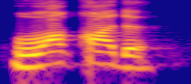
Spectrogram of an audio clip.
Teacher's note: واو کو پڑھتے وقت ہونٹ گول کریں گے، اگر ہونٹ گول نہیں ہوں گے اس کو واو کو پڑھتے وقت تو سمجھ لیجئے گا کہ واو اپنے مخرج سے ادا صحیح طریقے سے نہیں ہوا.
